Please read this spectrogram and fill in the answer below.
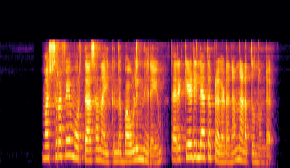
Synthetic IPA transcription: mɐɕrɐfemort̪aːsanɐjikʲːunːɐbɐwɭiŋniɾɐjumt̪ɐɾɐkʲːe̞ːɽilːaːt̪ːɐprɐɣɐɽɐnɐmnɐɽɐt̪ːunːuɳɖɨ

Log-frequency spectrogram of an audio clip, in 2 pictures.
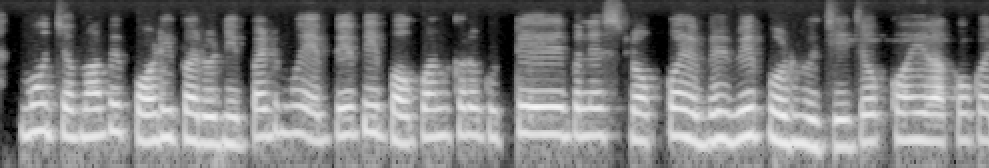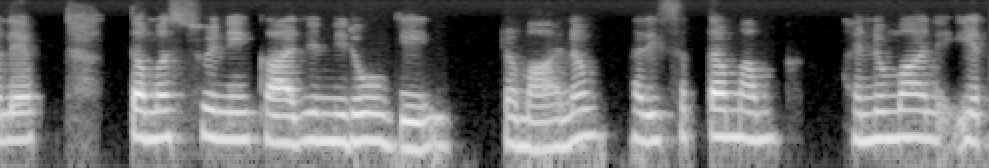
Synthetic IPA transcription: mũd͡ʒɐmãbipɔːɽipəɾũnipɐɽmũebebibʱəɡʋaːnkəɾoɡuʈːebɐnesloːkːoebebʱipoɽɦod͡ʒid͡ʒokoːɦiʋakokɐle | t̪ɐməsʋinikaːɾjəniɾoːɡe | pɾɐmaːnɐmɦɐɾisɐt̪ːamam | hɐnumaːnjɐt̪

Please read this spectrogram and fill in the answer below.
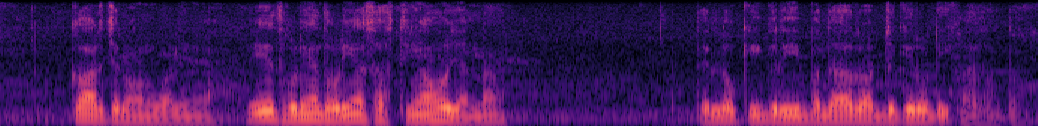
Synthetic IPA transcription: kəɾt͡ʃəlaːʊɳʋaːlijãːeːt̪ʰoːɽɪjãːt̪ʰoːɽɪjãːsəst̪ɪjãːɦoːd͡ʒaːnːãː | t̪eːloːkiːɡəɾiːbːənd̪aːɾəd͡ʒkeːɾoːʈḭːkʰa̰ːsəkd̪aː

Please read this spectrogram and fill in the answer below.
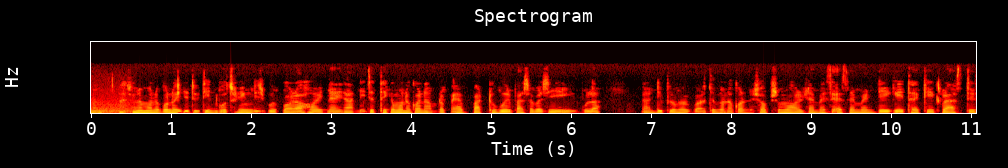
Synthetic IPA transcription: aʃʰolemonekoɾnoejd̪id̪ujt̪inbɔt͡ɕʰoɾiŋliʃboepɔɾaɦɔenajanid͡ʑet̪ʰekemonekɔɾenaamɾaɛppaʈʰːobueɾpaʃapaʃḭejɡula̰ | ɖiplomaɾbaɾot̪emonekɔɾenaʃɔbʃɔmɔeɔlʈajmesɛ̰sameɳʈleɡeet̪ʰakeklasʈe

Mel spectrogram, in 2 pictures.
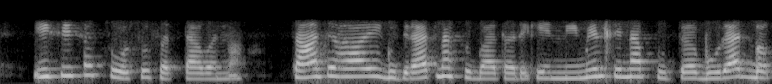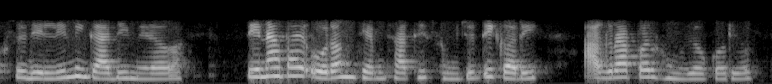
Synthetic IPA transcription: isisə̃nsoɽsosət̪ːaʋənmã | sãt͡ʃɦaiɡʊd͡ʒɾat̪nasubʱat̪əɾikʰenimelt̪inapʊt̪ɾəbuɾat̪̚bəksed̪ilːiniɡad̪ʱimeɭəʋːa | t̪enabʱajʔoɾəŋɡd͡ʒemsat̪ʰesəmd͡ʒut̪ikəɾi | a̰ɡɾapəɾɦũmlokəɾjo

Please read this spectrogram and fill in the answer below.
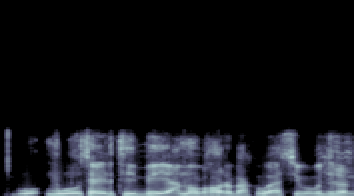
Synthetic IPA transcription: mumũsejʈt̪ʰibiamɔɡʱɔɾɔpakʰuasibɔbɔd͡ʒʱilɔna

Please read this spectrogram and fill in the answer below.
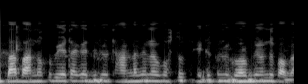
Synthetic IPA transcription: baband̪ɔkʰubiet̪aked͡ʒid̪iuʈʰanɖad̪inɔbɔst̪ʰut̪ejʈut̪umiɡɔɾbɡinɔnd̪ʰɔpabna

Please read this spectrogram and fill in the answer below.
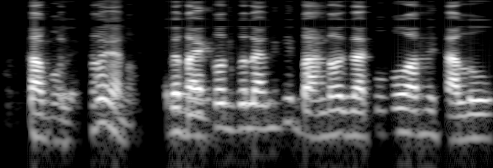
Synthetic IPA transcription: sʰabɔlenɔjzanɔ̰ | eɾɛbajkɔt̚ɡɔleamikibaɳɖɔzakubɔamisalu

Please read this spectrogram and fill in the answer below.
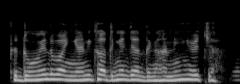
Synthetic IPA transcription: t̪eːd̪oːʋẽːd̪əmaːijãːnĩːkʰaːd̪iːãːd͡ʒãːnd̪eːɦaːnĩːʋɪt͡ʃː

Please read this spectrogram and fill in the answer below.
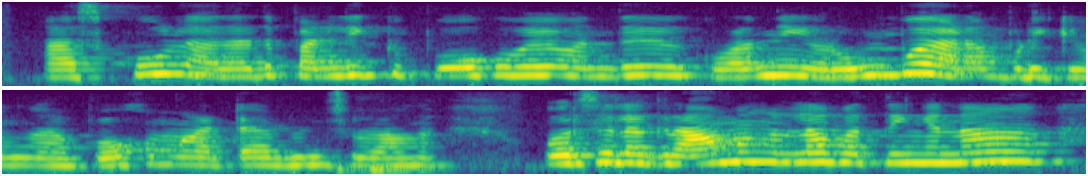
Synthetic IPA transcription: skuːlɐðaːʋɐðɯpɐɭːɪkːɯpoːɣɐʋeːʋɐnd̪ɯkɔɻɐnd̪ɐjɐɾɔmbɐɐɽɐmpʊɽɪkːʊŋɡɐpoːɣɐmaːʈːẽːɐpːɽɪnːɯsɔlʋaːŋɡɐ | ɔɾɯsɪlɐɡɪɾaːmɐŋɡɐɭlːãːpaːɾt̪iːŋɡɐnːaː

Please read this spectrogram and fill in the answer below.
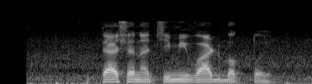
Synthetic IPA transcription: t̪jaɕənat͡ɕimiʋaɽbək̚t̪oj

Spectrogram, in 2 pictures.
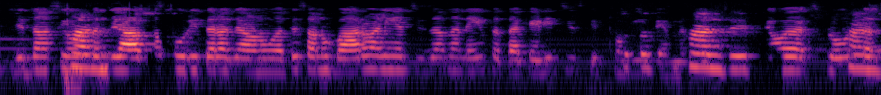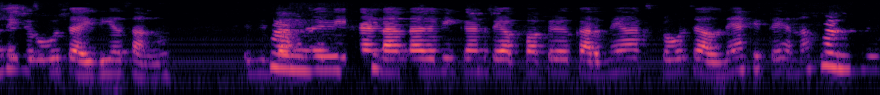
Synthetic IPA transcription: d͡ʒɪd̪ãːəsĩːpəɲd͡ʒaːb̚t̪õːpuːɾiːt̪əɾãːd͡ʒaːɽ̃ũːãːt̪eːsaːnũːbaːɾʋaːlijãːt͡ʃiːzãːd̪aːnə̃ĩːpət̪aːkeːɽiːt͡ʃiːzkɪt̪ʰːõːɡiemãd͡ʒiːt̪eoːɛːksploːɾkɾəɾniːzəɾuːɾt͡ʃaːiːd̪iːɦɛːsaːnũː | t̪eːd͡ʒɪdãːd͡ʒeːʋiːkɛ̃ːɳɖãːnd̪aːeʋiːkɛ̃ːɳɖt̪eːaːpãːpʰɪɾkəɾd̪eːãːɛksploːɾt͡ʃəld̪eːãːkɪt̪eːɦɛːnaːɦãd͡ʒi

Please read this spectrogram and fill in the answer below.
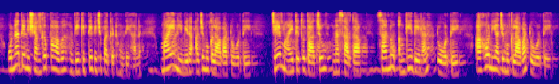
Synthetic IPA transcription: ʊnãːd̪eːnɪʃəŋɡəpaːʋʋiːɡɪd̪eːʋɪt͡ʃpəɾɡəʈɦʊ̃nd̪eːɦənmaːiːnĩːmeːɾaːʔəd͡ʒmʊklaːʋaːʈoːɾd̪eː | d͡ʒeːmãːĩːt̪et̪ʰõːd̪aːd͡ʒõːɦnaːsəɾd̪aːsaːnũːʔəŋɡiːd̪eːnaːlʈoːɾd̪eː | aːɦoːnĩːəd͡ʒmʊklaːʋaːʈoːɾd̪eː

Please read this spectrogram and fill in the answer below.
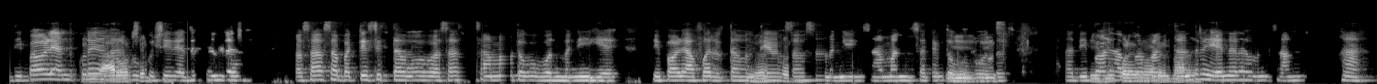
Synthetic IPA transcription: d̪iːpaʋɐɭeɐnd̪̚kuɽeɡukʰuʂiɾiɐd̪ɐk̚t͡ʃɐnd̪ɾe | ɦɔsaɦɔsabɐʈːisik̚t̪aʋuɦɔsasaːmaːnɐt̪oɡoboːd̪mɐnːeiɡed̪iːpaːʋɐɭeɐpʰɐɾiɾt̪aʋɐnt̪eɔsaɦɔsamɐnːeiɡsaːmaːnɐsɐt̪int̪oɡoboːd̪u | d̪iːpaːʋɐɭeɐɐbaɾt̪aːnd̪ɐɾeeːnalaond̪usaː | hãː

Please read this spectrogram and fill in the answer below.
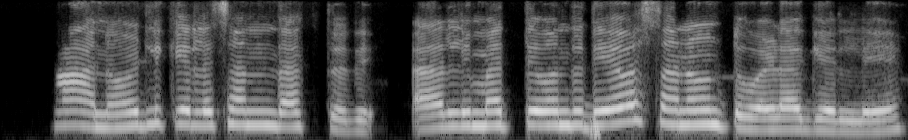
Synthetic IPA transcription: ɦaːnoːɽlikːɛlːɐt͡ʃɐnd̪aːɡ̚t̪ɐd̪e | ɐlːimɐt̪ːeond̪ud̪ɛːʋɐst̪ʰaːnɐuɳʈuʋɐɭaːɡeɐlːi

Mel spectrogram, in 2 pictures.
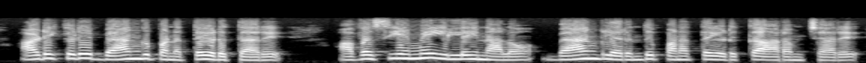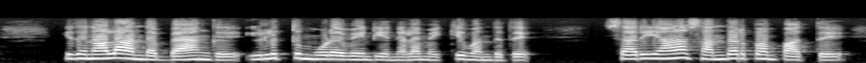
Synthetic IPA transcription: ɐɽɪkːɐɽibaːŋɡɯpɐɳɐt̪ːɐɛɽɯt̪ːaːɾɯ | ɐʋɐsɪjɐmeːɪlːɐjnaːlõbaːŋɡɪlɪɾɯnd̪ɯpɐɳɐt̪ːɐɛɽɯkːɐaːɾɐmɪt͡ʃːaːɾɯ | ɪðɐnaːlɐ̃ɐnd̪ɐbaːŋɡɯʔɪɻɯt̪ːɯmuːɽɐʋeːɳɖɪjɐnɪlɐmɐɪkːɯʋɐnd̪ɐðɯ | sɐɾɪjaːnɐsɐnd̪ɐɾpɐmpaːɾt̪ɯ

